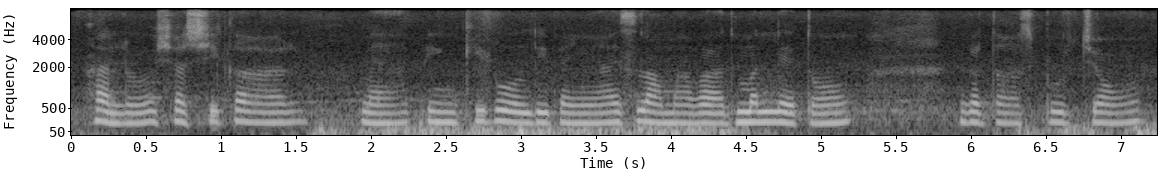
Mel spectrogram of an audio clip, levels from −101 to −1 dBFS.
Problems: background sounds at intervals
